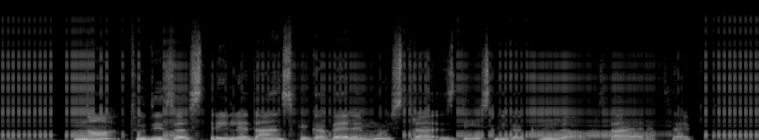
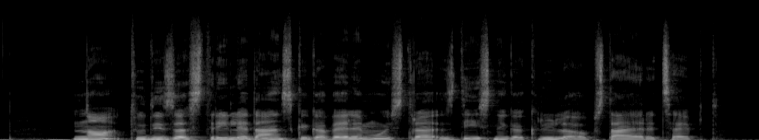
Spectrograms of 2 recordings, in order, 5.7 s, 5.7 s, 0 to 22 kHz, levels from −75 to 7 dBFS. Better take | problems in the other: second | noise reduction (neural mask model RNNoise)

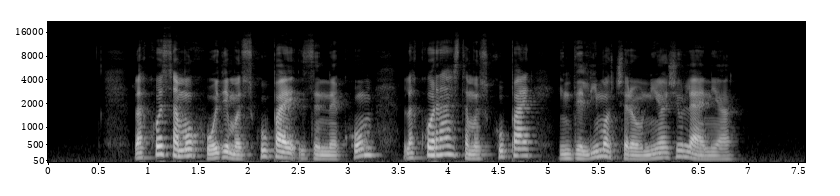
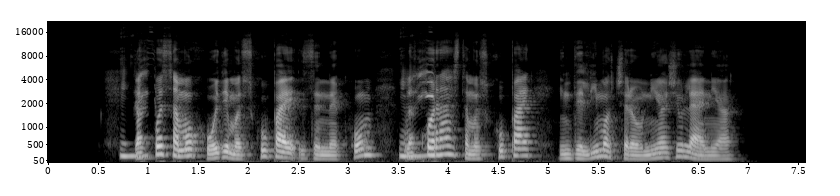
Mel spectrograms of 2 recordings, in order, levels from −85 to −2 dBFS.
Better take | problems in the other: first | noise reduction (neural mask model Resemble Enhance denoiser)

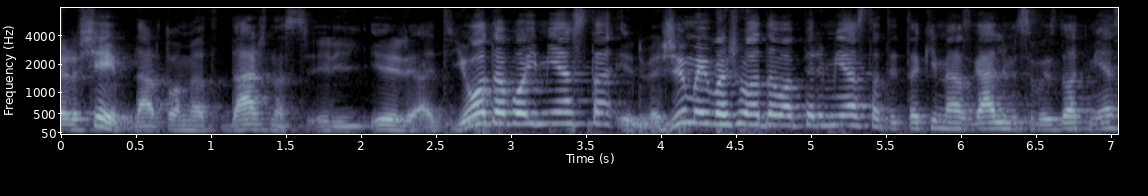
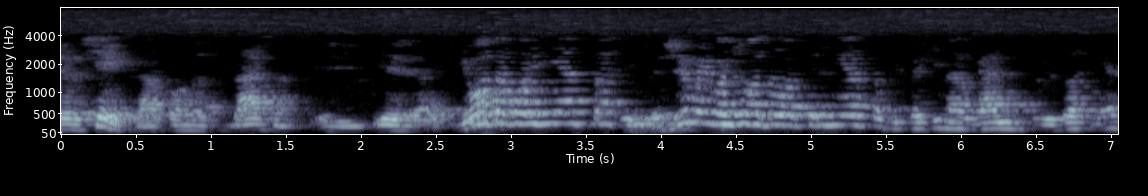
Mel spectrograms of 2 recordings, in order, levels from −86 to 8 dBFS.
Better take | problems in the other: first | noise reduction (classical method WPE with log-MMSE)

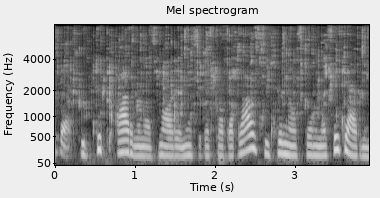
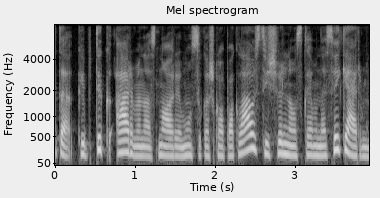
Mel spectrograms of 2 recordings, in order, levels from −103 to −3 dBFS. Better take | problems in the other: second | noise reduction (classical method log-MMSE)

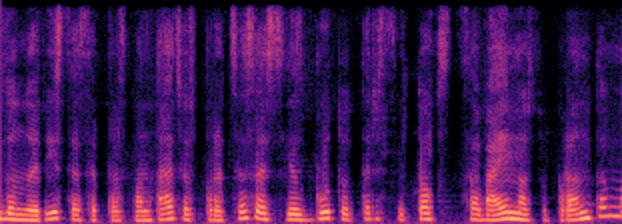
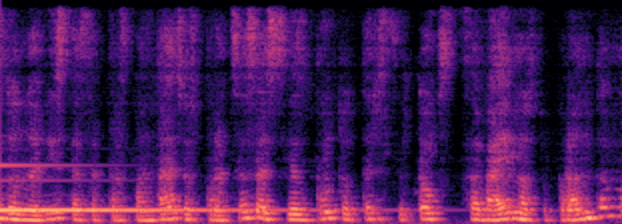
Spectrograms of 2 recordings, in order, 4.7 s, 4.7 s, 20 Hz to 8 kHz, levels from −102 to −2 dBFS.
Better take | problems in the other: first | background sound (Mallet percussion); 2 dB below the speech // room echo; dies away in 0.2 s

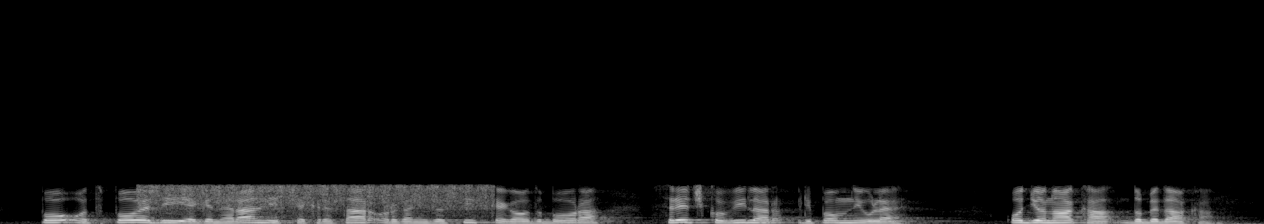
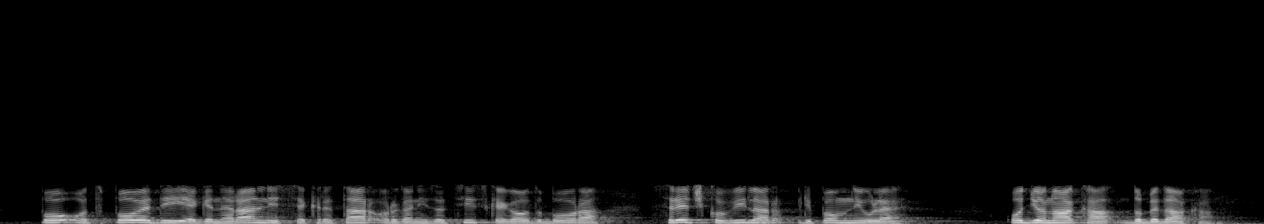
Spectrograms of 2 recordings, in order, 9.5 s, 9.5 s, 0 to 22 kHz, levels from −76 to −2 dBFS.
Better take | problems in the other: second | background sound (Tools); 14 dB below the speech

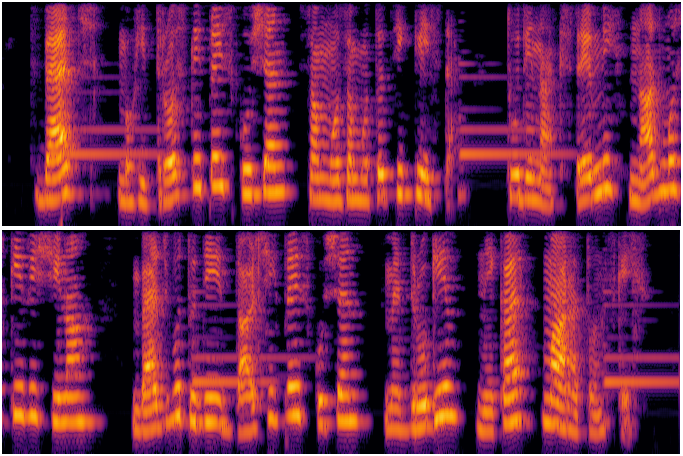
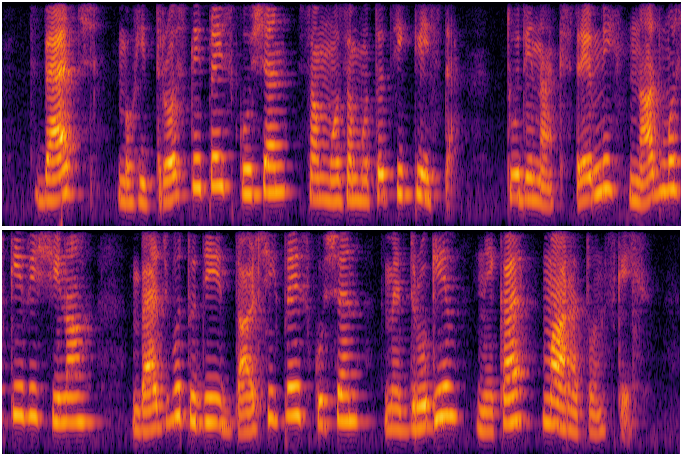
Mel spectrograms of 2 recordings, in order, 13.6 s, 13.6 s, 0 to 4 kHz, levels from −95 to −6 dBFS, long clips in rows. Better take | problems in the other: second | noise reduction (classical method Wiener filter)

